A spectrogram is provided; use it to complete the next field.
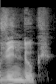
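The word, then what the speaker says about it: Windhoek: namibiie windinduk ah ouais ça se prononce à la Hollandaise un peu sin non ça pourrait sonner un peu hek c'est le corner en anglais enfin c'est le coin et beaucoup de villes comme ça c'est de l'africanur en fait c'est la langue des blancs namibi Afrique du Sud et et donc ça se prononce ou donc vindou les africanur que vous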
